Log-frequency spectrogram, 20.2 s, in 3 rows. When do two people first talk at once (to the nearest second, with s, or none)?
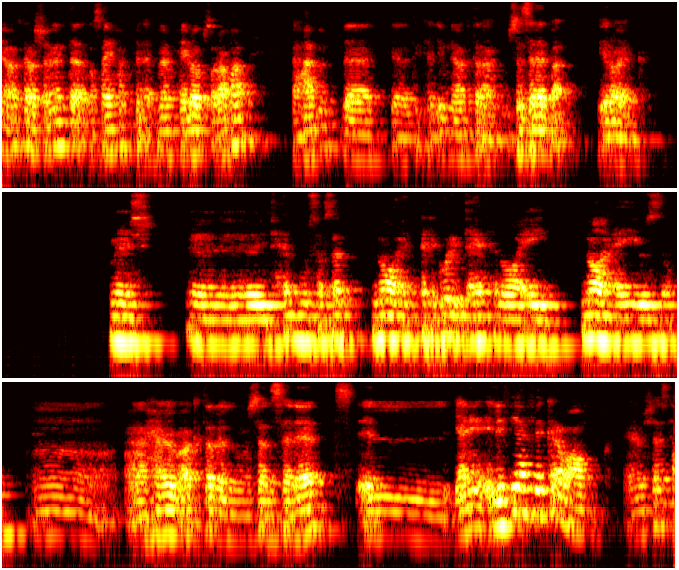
none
